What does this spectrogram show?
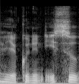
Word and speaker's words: Hyakunin Isshu: isu nih guys y kalau ada tulisan kayak gini tuh bacanya yakunin isu guys Kalau enggak salah ya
